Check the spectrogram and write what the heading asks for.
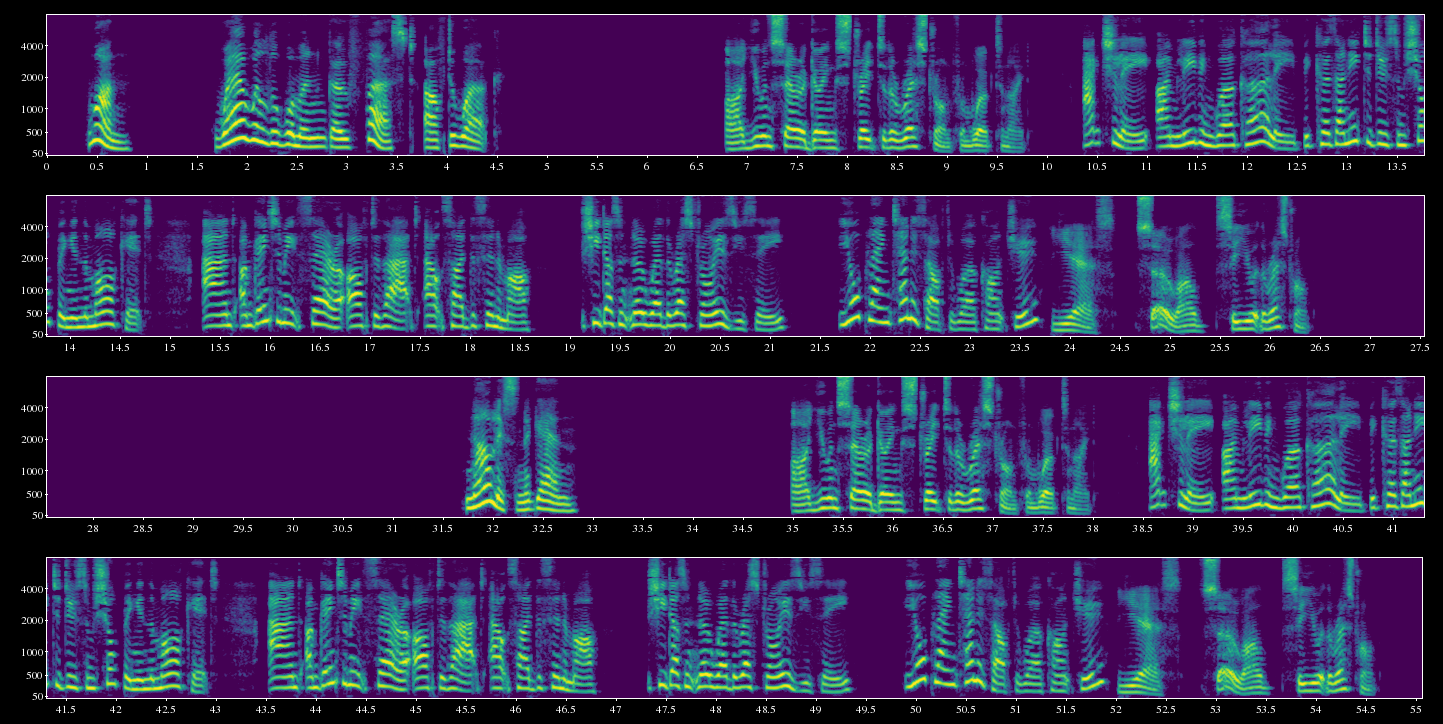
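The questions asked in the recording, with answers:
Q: Where will the woman go first after work?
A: the market (shopping)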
